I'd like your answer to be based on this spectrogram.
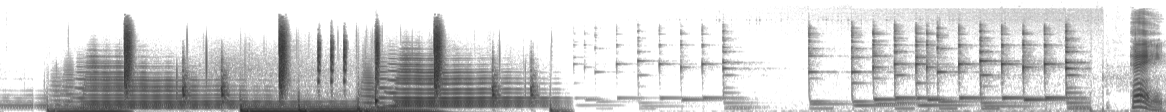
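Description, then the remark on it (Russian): A telephone ringtone before a phone call between two friends plays as a loud, bright electronic melody of repeating tones for several seconds, then continues as a softer, tinkling tune before ending with a quick rising sweep. “Это будет телефонный разговор двух друзей о погоде.”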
